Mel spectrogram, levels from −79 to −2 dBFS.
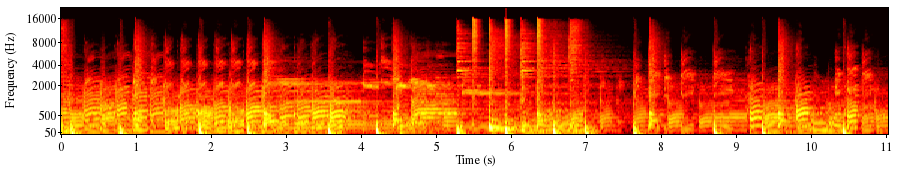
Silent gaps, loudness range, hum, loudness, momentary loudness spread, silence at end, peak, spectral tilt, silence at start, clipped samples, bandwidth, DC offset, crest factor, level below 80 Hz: none; 3 LU; none; -20 LUFS; 7 LU; 0 s; 0 dBFS; -5 dB/octave; 0 s; under 0.1%; 17 kHz; under 0.1%; 18 dB; -24 dBFS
